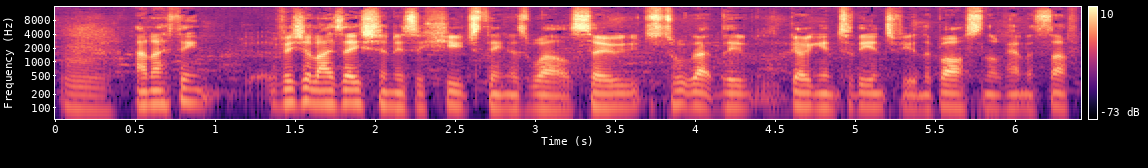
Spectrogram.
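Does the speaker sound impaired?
No.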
